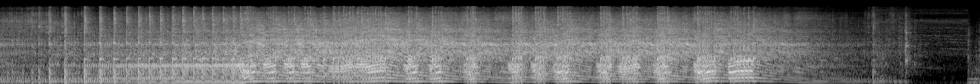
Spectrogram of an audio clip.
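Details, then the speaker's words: Husqvarna K970 concrete saw after engine rebuild for no compression, first start after priming: fires and runs loud, surging up and sagging repeatedly before dying; carburetor needs adjustment. "we have to do adjustment on there yeah lucky okay should be right we can let it run like this for five minutes if you like to make everything going good"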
